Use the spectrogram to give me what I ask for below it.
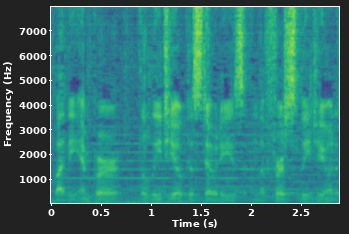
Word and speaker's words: Custodes: The focus of today's video is going to be the Adeptus Custodes, not custodes.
